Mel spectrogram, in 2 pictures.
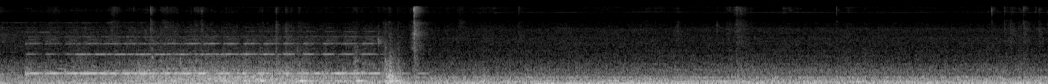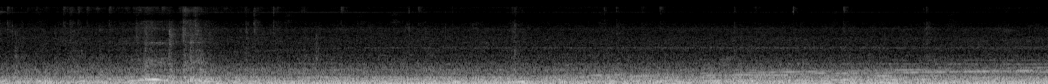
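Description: MTR East Rail Line SP1900 (IKK-train) door-closing warning tone sounding steadily for about four seconds, ending as the doors shut. Then the train runs under a steady rumble and starts pulling away, with a rising whine in the last few seconds.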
